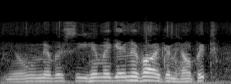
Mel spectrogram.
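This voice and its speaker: A man's voice: fairly high pitch, fairly quick, natural voice. An actor playing a worried, talkative old innkeeper and father in a 1940s radio drama, fond and plain-spoken in manner. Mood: worried, pleading. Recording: muffled, faintly noisy 1940s radio recording.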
